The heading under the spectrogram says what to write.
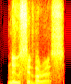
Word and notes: nucivorous: British English

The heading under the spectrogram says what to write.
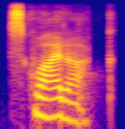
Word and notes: squirearch: Indian

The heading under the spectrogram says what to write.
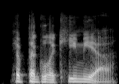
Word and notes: hypoglycaemia: American English

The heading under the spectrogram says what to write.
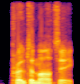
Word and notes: Protomartyr: British English

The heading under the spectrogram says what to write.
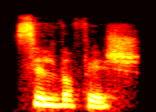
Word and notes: silverfish: Indian

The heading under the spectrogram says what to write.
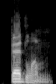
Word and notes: bedlam: American English

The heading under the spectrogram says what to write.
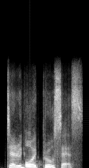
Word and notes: pterygoid process: Indian

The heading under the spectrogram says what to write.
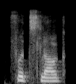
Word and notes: footslog: Indian

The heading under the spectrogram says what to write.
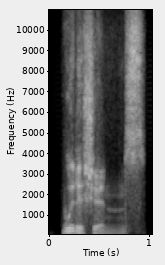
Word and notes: widdershins: British English

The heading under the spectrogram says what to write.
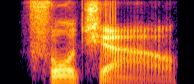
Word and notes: Fauchou: British English

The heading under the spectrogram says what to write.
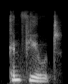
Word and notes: confute: Indian

